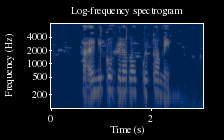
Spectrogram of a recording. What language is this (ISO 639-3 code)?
grn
